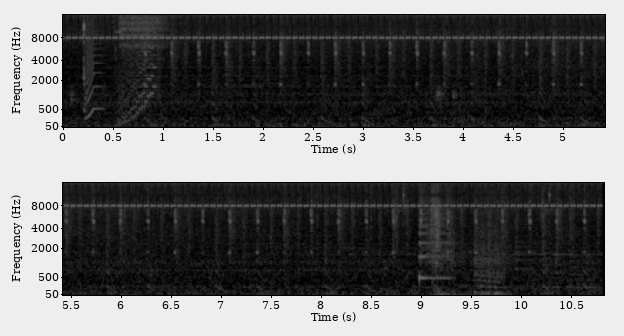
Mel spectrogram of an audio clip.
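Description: An arcade machine plays rapid electronic ticking and beeps.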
